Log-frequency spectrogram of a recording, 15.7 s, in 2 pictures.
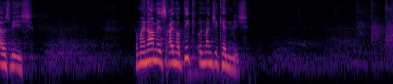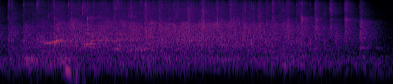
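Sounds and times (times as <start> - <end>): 
speech: 0.0 - 0.7, 2.7 - 5.0
laughter: 0.9 - 2.2
audience applause: 7.1 - 15.6.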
